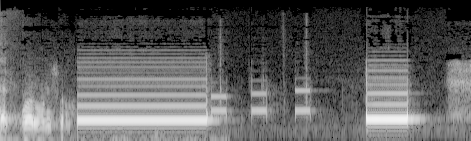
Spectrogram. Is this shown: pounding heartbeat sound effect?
no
